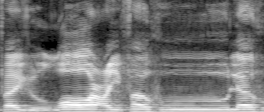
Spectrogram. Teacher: ہا الٹا پیش اس کو لمبا کرنا ہے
